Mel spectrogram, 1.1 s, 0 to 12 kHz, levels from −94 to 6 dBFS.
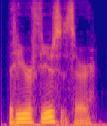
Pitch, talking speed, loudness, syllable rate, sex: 100 Hz, 225 wpm, -15 LUFS, 7.1 syllables/s, male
